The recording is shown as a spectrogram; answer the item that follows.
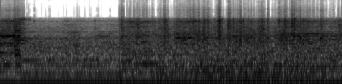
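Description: Car cabin noise picked up by a dashcam microphone: a steady low rumble of engine and road, after music cuts off a moment in. There are a few short knocks in the second half.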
